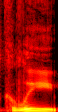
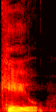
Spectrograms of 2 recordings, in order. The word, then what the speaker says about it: Kalè: them trying to say my name which is Cle but if you read it it sounds like kale but in all reality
